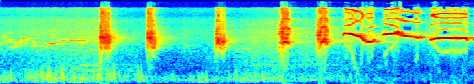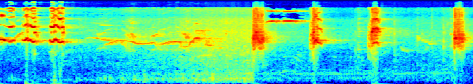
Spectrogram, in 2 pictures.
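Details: Oriental magpie-robin song used as training material for songbirds. Separated sharp chips lead into a dense burst of looping, whistled, warbling phrases, followed by scattered harsh notes.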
